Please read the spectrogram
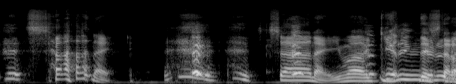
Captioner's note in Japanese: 笑い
